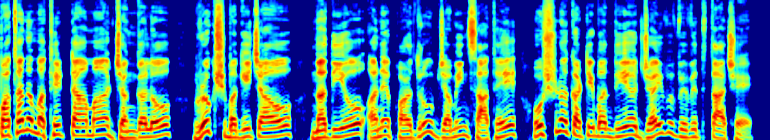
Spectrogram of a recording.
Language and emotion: Gujarati, neutral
